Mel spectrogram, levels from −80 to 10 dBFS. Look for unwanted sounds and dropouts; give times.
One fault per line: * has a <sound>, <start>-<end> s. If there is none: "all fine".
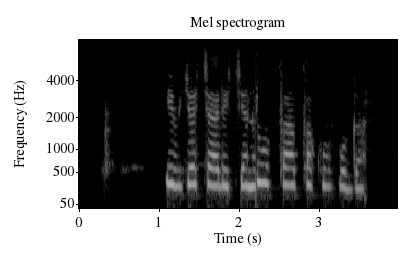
all fine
